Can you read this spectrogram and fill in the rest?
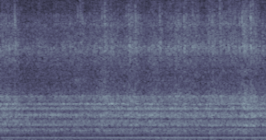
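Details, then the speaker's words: Carrier central air conditioner outdoor condenser fan motor running: steady droning hum with strong fixed tone and rough whir, no speed change; the fan motor is failing and needs replacing. "your air conditioner sounds like that then you don't need to investigate any further you need a new fan motor"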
